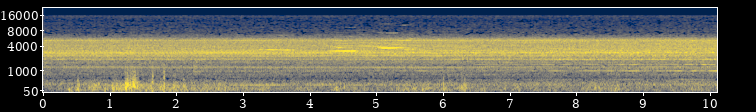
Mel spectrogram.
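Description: DB Class 101 electric locomotive pulling slowly into the platform: a steady drone with several steady high tones over a low rumble, and a louder rumble about a second in.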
